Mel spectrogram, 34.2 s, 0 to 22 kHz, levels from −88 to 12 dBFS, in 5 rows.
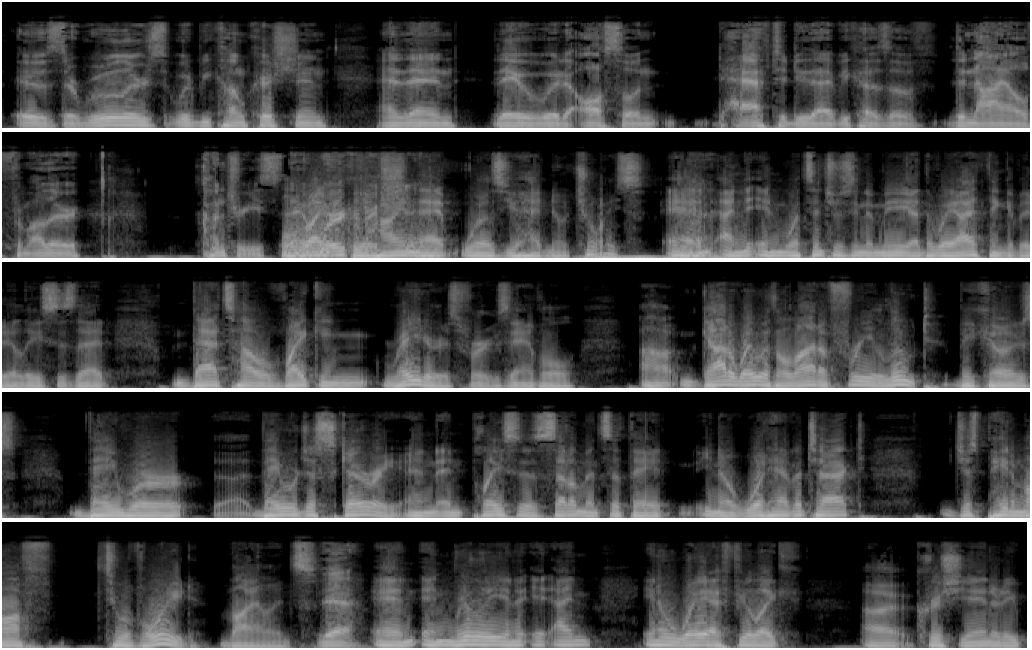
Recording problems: distortion; slight; 7% of the sound clipped
garbled, watery; slightly; nothing above 11 kHz

